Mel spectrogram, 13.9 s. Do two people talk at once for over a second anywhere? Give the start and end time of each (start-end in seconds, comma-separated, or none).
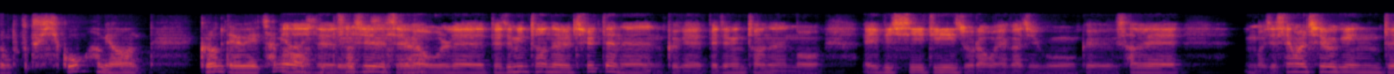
2.8-4.3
